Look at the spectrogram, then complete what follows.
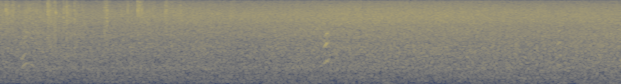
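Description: Steady, even outdoor background hiss with no distinct events, only a faint brief sound about three seconds in.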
